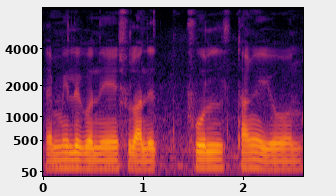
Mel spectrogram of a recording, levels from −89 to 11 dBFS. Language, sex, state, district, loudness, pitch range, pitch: Chakma, female, Tripura, West Tripura, -17 LUFS, 90-105 Hz, 95 Hz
